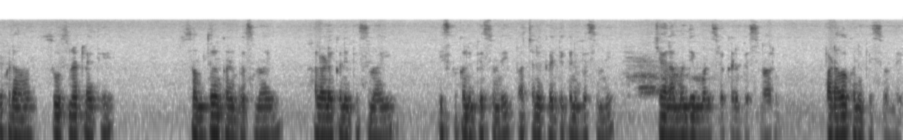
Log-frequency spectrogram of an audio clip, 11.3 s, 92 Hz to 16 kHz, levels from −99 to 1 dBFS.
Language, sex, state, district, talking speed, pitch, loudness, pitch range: Telugu, male, Andhra Pradesh, Visakhapatnam, 90 wpm, 105 Hz, -21 LUFS, 105-110 Hz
